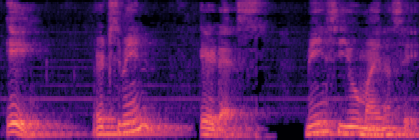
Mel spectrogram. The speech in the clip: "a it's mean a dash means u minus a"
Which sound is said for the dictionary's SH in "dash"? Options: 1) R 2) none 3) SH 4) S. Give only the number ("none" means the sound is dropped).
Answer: 4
